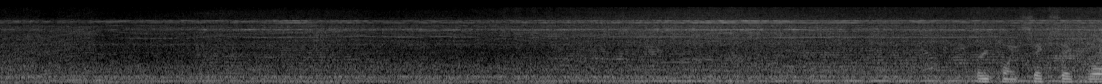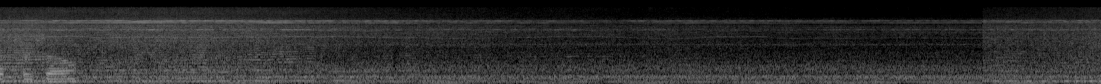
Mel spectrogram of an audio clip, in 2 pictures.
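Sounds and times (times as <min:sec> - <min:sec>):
drone propellers humming: 0:00.0 - 0:22.0.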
